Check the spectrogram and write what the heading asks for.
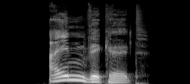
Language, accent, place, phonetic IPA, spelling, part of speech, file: German, Germany, Berlin, [ˈaɪ̯nˌvɪkl̩t], einwickelt, verb, De-einwickelt.ogg
- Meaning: inflection of einwickeln: 1. third-person singular dependent present 2. second-person plural dependent present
